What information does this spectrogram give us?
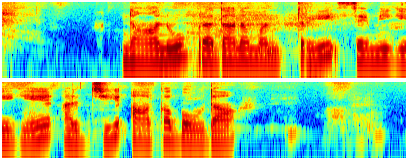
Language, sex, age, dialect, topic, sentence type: Kannada, female, 18-24, Central, banking, question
